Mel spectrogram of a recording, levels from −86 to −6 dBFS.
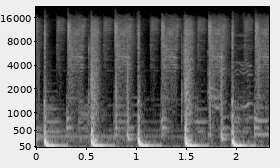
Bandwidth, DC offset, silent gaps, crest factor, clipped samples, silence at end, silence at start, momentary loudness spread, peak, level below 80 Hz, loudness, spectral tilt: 18.5 kHz; under 0.1%; none; 20 dB; under 0.1%; 0 s; 0 s; 3 LU; -4 dBFS; -26 dBFS; -26 LUFS; -5 dB/octave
